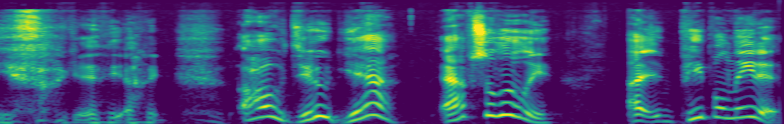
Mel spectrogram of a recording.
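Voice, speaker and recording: A man is speaking. His pitch swings very widely. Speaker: gaming streamer. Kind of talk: casual chat. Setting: live stream. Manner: loud.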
